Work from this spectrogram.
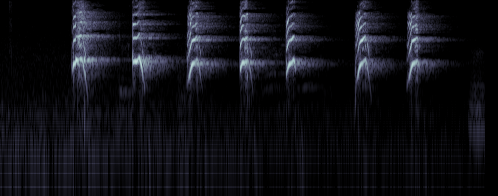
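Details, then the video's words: Sheltie digging and barking: after a brief quiet start, seven crisp, high-pitched barks follow in a fast, slightly uneven run, each short and sharp with a quick fall in pitch, with near silence between them. "Sheltie Barking Digging"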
